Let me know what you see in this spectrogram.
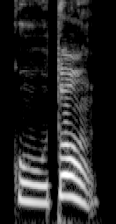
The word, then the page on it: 鼓动: gǔ dòng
